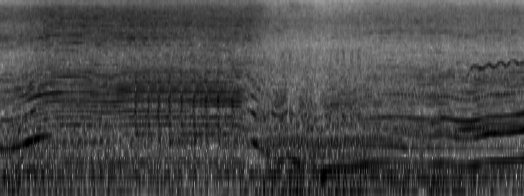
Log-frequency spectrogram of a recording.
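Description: Sport motorcycle engine revved hard and held high while the rear tyre spins and screeches on the tarmac in a burnout. About three seconds in, the screech fades and the revs drop; near the end the engine climbs again.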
